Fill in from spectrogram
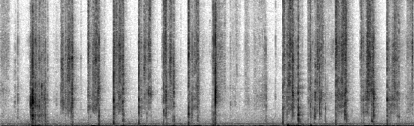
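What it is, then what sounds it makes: Paper tarot deck being shuffled. An illustrated cardstock tarot deck is shuffled overhand in both hands, its cards sliding and flicking. The result is a run of quick, bright papery swishes and sharp flicks over a faint, steady low hum.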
